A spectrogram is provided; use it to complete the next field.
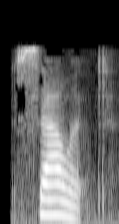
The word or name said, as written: salet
